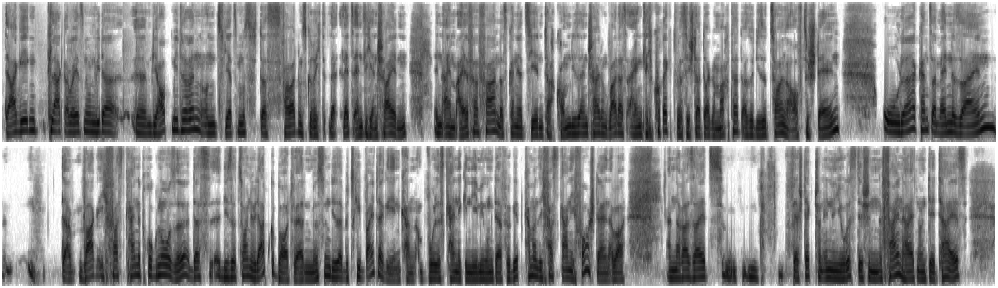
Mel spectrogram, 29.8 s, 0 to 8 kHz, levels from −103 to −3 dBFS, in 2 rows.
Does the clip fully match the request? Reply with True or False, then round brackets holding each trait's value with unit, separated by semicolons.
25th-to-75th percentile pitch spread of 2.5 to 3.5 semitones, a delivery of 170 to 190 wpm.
False (5.1 semitones; 175 wpm)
